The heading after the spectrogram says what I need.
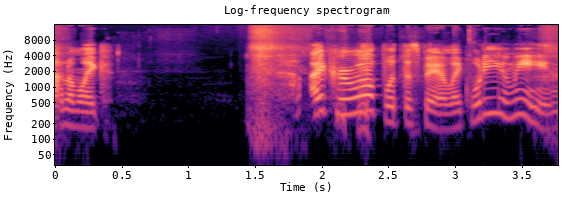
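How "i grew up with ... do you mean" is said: high, loud retold disbelief; incredulous. Wife replaying shock about her own dad, incredulous. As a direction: protest in high-pitched bafflement.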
